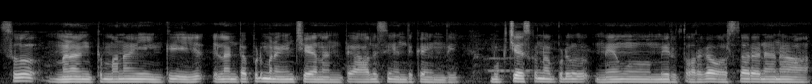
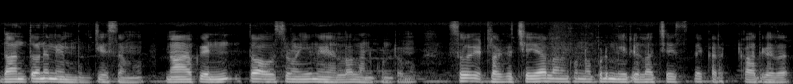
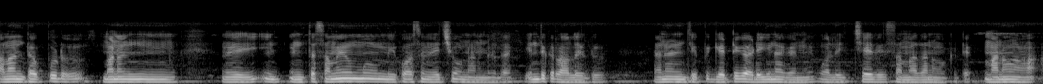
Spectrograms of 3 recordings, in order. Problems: none marked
